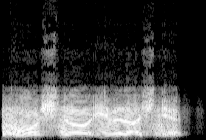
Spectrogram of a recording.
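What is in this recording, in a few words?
Polish chat; speech; War Thunder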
